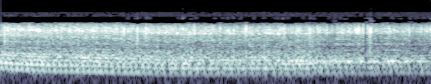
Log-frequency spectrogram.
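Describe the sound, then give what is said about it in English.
A car engine hums in a steady, continuous drone as the car drives off the road toward the shore at night by moonlight, with a low rumbling tone that holds an even loudness throughout and no voices. “We'll swing off the road and drive toward the shore.”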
